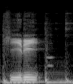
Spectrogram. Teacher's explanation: But yeah, being that to make the continuative form, we have to change the U into I. So Kiri, accent on the last syllable, so regular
